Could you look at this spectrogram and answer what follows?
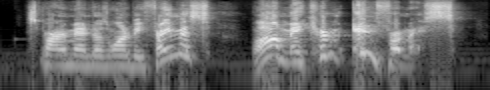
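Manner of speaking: loud, high-pitched, belted-out voice. Told they do a decent J. Jonah Jameson, the speaker performs one: J. Jonah Jameson impression. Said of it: "you can do a pretty decent J Jonah".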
